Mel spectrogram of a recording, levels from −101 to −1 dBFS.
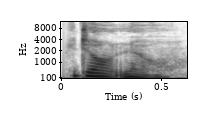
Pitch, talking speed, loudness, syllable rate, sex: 155 Hz, 285 wpm, -17 LUFS, 5.9 syllables/s, female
